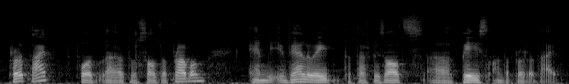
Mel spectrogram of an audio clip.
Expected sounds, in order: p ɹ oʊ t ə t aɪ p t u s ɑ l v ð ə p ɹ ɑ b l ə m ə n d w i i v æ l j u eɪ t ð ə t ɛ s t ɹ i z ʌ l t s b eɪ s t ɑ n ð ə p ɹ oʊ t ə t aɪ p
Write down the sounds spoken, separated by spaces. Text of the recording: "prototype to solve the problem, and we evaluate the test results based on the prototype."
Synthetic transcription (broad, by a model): p ɹ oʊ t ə t aɪ p t u s ɑ l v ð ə p ɹ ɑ b l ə m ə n w i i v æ l j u eɪ t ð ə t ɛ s ɹ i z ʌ l t s b eɪ s t ɑ n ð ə p ɹ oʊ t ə t aɪ p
